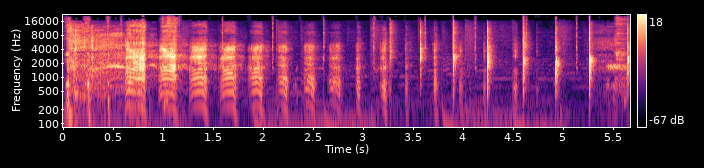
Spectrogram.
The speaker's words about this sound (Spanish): Un aplauso para este hombre. Un aplauso.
